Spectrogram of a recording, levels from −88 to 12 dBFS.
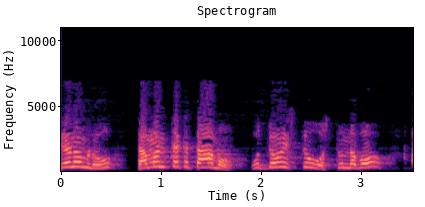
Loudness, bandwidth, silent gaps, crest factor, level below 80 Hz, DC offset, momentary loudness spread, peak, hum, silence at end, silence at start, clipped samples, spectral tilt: -15 LUFS; 7 kHz; none; 16 dB; -80 dBFS; under 0.1%; 8 LU; 0 dBFS; none; 0.35 s; 0 s; under 0.1%; -4.5 dB/octave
